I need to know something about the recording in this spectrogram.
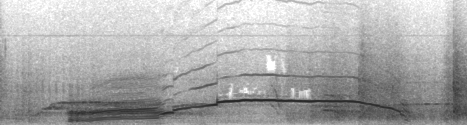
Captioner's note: elk bugle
